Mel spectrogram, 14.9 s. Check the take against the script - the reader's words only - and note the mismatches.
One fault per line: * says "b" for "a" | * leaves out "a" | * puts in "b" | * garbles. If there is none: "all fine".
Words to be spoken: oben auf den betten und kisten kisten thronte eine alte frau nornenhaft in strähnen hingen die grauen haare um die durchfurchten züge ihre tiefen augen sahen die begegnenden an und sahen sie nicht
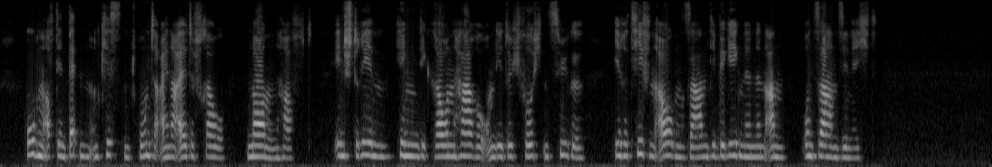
* leaves out "kisten"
